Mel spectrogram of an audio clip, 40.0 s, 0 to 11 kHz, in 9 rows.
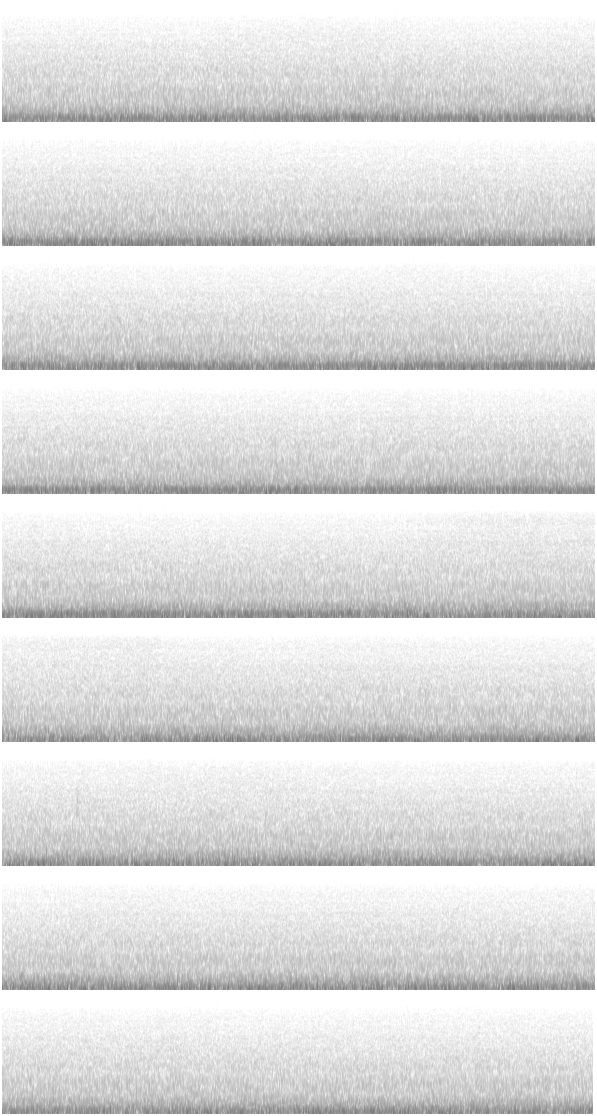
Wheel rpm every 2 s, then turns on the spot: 0, 0, 0, 0, 0, 0, 0, 0, 0, 0, 0, 0, 0, 0, 0, 0, 0, 0, 0, 0.
none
